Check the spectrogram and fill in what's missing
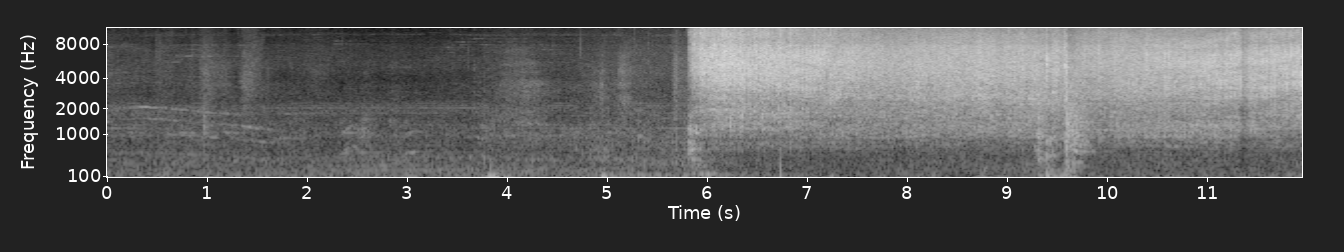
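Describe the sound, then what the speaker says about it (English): Quiet kitchen clatter, then a loud, steady sizzle of wet chickpeas hitting a hot pan, crackling continuously until the end. "That sizzle sound is mostly the moisture in the chickpeas reacting with the hot pan."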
